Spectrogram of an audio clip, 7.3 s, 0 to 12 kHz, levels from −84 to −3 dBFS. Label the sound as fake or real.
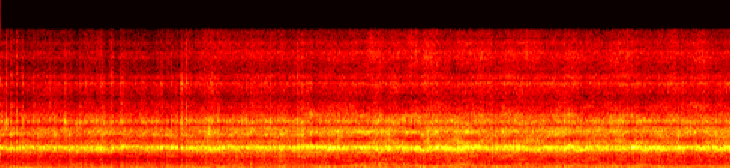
fake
